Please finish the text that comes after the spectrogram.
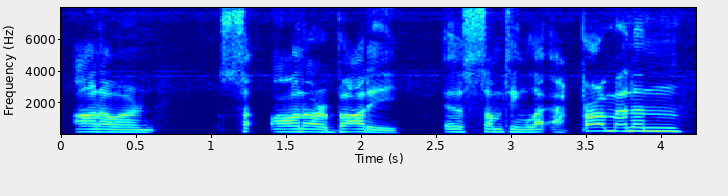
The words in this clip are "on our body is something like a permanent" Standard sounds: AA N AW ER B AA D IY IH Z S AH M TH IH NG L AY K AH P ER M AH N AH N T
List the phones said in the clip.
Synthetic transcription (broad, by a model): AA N AW ER B AA D IY IH Z S AH M TH IH NG L AY K AH P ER M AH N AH N T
